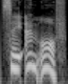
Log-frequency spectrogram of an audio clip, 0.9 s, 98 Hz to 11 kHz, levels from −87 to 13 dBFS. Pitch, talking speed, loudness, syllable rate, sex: 225 Hz, 195 wpm, -15 LUFS, 3.9 syllables/s, female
